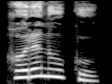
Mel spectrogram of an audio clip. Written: ಹೊರನೂಕು

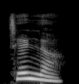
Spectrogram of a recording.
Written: ಚೆಳ್ಳ

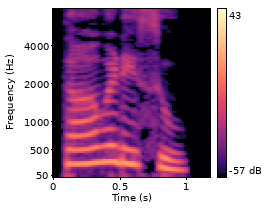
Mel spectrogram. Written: ದಾವಡಸು

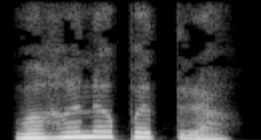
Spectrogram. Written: ವಹನಪತ್ರ

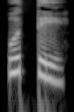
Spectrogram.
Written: ಔತಿ

